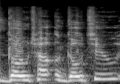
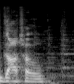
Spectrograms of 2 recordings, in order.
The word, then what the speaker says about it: Goto: His name is Goto is what they call him, but I'm calling him Gato.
